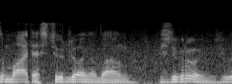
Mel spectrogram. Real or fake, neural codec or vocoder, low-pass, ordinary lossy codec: real; none; 7.2 kHz; Opus, 32 kbps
